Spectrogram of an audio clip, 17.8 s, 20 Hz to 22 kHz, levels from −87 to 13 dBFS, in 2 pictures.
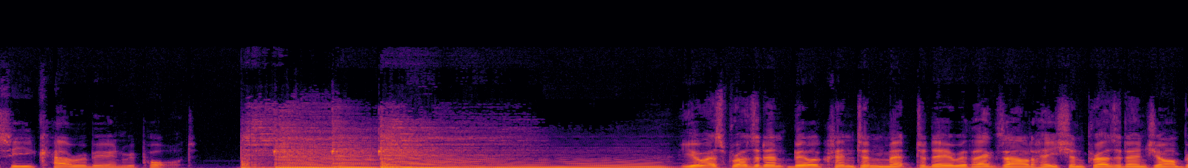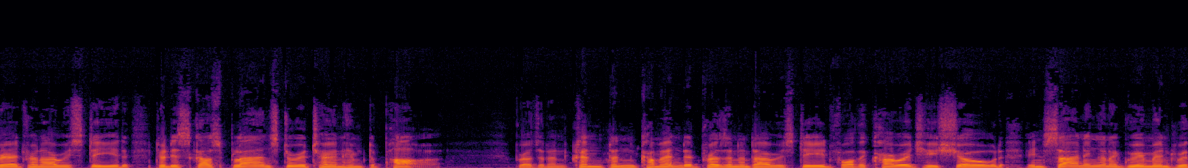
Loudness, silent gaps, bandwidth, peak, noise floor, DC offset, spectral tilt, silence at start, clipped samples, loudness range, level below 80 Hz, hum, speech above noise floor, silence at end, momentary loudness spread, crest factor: -19 LUFS; none; 10 kHz; -2 dBFS; -49 dBFS; under 0.1%; -7 dB/octave; 0 s; under 0.1%; 3 LU; -28 dBFS; none; 31 dB; 0 s; 8 LU; 16 dB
